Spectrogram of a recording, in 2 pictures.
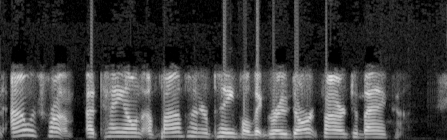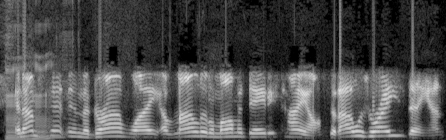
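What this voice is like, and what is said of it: Country Southern accent. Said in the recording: “honey, you talking about country, and I and this is my voice ... people say, "Is this real?" She's putting on a fake accent ... This is how we talk.”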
